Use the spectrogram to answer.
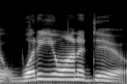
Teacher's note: You hear how that T in what transforms into a soft D sound or a flap T.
